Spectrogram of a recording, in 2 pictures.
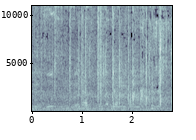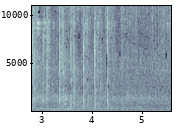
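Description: People clap their hands in quick bursts.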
